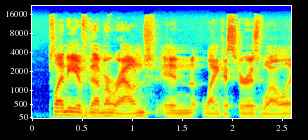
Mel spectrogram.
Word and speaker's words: Lancaster: Lancaster, for those of you listening who know, looks like it should be pronounced Lancaster, but it's pronounced Lancaster.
